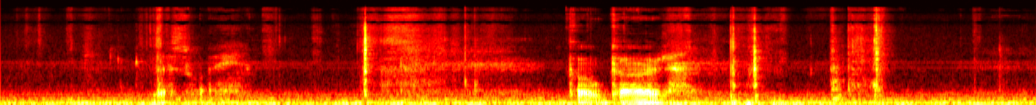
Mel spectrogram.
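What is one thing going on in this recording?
Trading cards rustle and slide against each other as they are shuffled.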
